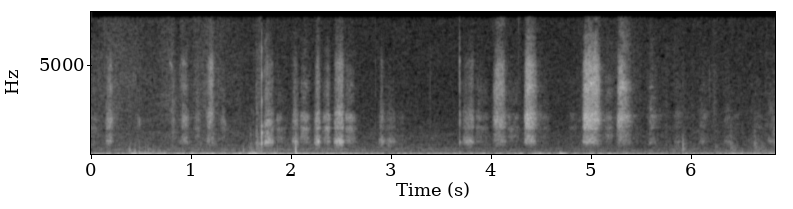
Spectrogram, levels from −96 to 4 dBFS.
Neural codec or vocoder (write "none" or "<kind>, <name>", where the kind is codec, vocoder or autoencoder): none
